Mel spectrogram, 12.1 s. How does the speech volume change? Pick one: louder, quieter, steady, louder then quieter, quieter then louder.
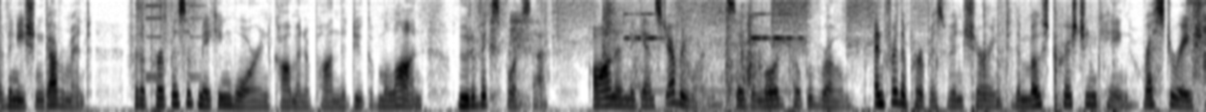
steady.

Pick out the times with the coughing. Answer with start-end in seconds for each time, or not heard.
4.8-5.4.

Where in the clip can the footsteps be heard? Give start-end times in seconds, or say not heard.
9.9-10.8, 11.4-12.0.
